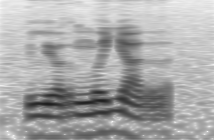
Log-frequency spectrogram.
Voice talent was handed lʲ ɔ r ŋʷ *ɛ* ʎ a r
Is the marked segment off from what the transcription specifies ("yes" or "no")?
no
